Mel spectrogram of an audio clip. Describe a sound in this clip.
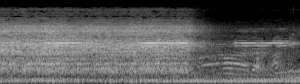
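A fire extinguisher hisses loudly as it sprays.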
